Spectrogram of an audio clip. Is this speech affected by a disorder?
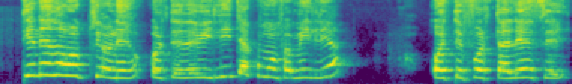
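Yes: cerebral palsy; from birth; affects speech.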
